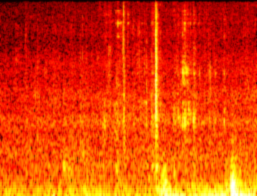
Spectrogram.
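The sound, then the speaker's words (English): Rain patters on the roof of a parked car, a steady soft hiss broken by a few sharp metallic taps and clinks, with a low rumble underneath and no voices. “And here we are, sitting in the rain, watching the world go by.”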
